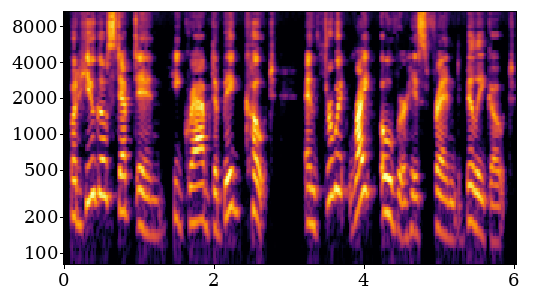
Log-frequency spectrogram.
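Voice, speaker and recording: A woman storyteller reading a children's picture book aloud in an expressive narrating style. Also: on the low side, unhurried.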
